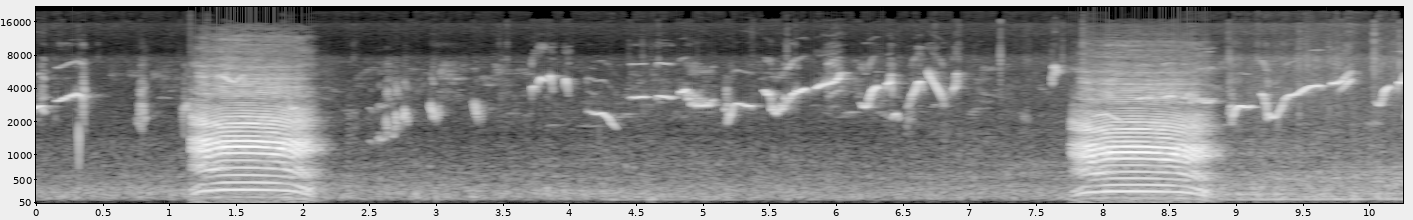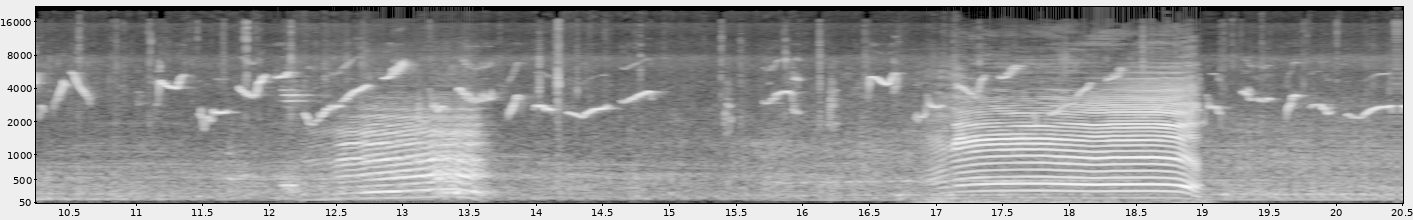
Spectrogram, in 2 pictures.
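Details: A herd of tame cows roaming along a road looking for food, mooing: four loud drawn-out harmonic moos spaced several seconds apart, each about one to two seconds long, with steady bird chirping in the background.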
